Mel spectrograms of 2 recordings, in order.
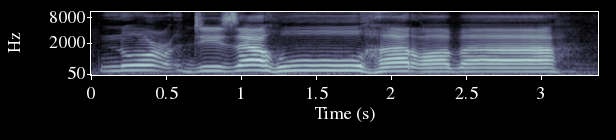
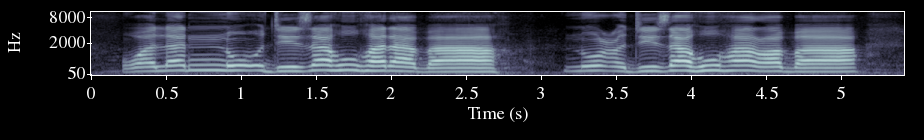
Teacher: और ऐसे पढ़ेंगे वलन नुअजिज़हु, हु के ऊपर उल्टा पेश है और उल्टा पेश को एक अलिफ की मिकदार खींच कर पढ़ते हैं, तो खींच कर पढ़ेंगे।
